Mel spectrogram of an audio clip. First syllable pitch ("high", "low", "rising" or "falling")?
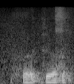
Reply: low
